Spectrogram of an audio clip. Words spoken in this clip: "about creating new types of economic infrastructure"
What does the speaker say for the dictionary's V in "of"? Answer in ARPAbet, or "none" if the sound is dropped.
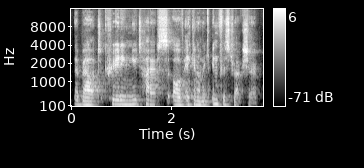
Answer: V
